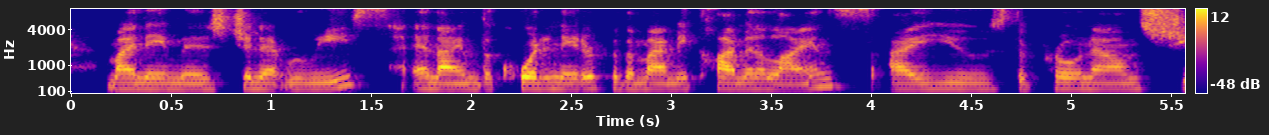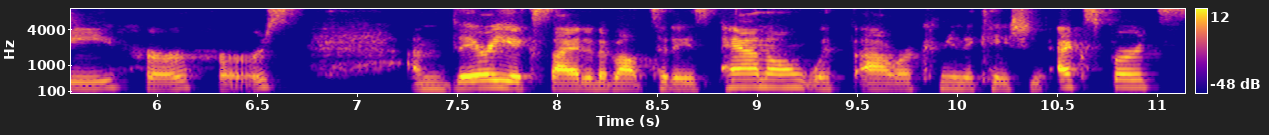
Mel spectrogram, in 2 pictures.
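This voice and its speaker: This woman speaks in a very deep, low pitch with a dark, mellow tone and fairly even intonation against a quiet background. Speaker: webinar moderator. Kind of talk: webinar moderation. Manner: fast.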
